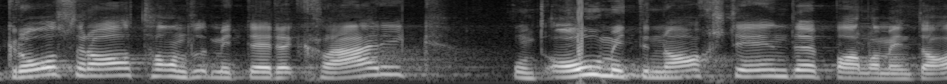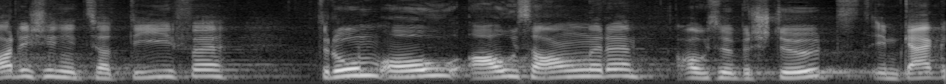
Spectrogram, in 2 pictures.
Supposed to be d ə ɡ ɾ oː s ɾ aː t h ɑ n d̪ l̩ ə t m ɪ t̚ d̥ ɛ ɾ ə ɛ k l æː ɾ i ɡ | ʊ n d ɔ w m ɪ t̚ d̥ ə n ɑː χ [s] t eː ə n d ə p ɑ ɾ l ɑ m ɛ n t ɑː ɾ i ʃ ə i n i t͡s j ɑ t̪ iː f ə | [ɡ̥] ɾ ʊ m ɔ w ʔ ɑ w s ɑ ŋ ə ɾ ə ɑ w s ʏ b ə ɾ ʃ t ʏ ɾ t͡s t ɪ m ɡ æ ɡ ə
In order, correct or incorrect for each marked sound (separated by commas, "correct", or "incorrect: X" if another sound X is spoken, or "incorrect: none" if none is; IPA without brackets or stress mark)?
incorrect: ʃ, incorrect: d̥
